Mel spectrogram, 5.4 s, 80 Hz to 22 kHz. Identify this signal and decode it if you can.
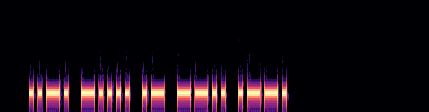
Morse code, heard as a keyed tone, about 22 wpm, 700 Hz. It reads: F6AZP
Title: DXCC-100 Call Signs - 5 Characters - Repeated 2x - 22wpm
